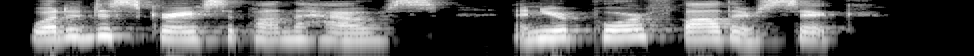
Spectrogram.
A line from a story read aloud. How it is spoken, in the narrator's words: cried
